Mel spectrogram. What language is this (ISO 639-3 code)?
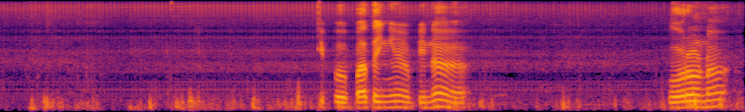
tam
